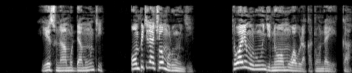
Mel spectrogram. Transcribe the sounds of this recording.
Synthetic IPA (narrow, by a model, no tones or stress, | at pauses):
je̞sunaːmudːamuːnti | o̞mupitiɾaco̞ːmuluːɲɟi | te̞walimuluːɲɟino̞ːmuwaβula̰kato̞ːndaje̞̰kːa̰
